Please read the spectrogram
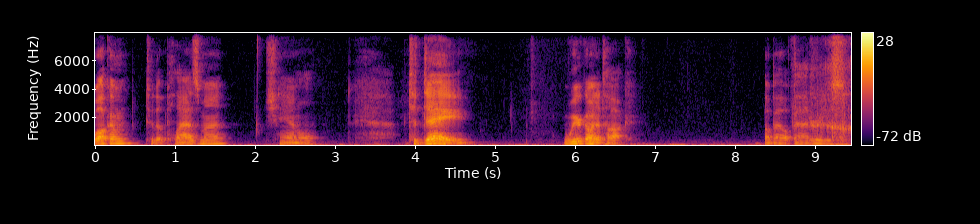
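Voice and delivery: deliberate, super slow, drawn-out delivery. Opening a channel intro about batteries, talking super slow. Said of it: "you're talking super slow".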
